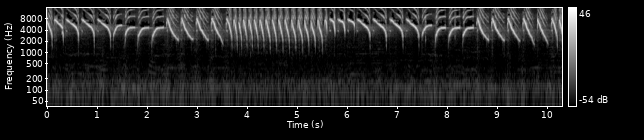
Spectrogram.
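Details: Singing canary, recorded for stimulating canaries to sing. High, clear whistled sweeps, each dropping steeply in pitch, are delivered in phrases. Slower swooping notes alternate with a long, very rapid run of repeated descending notes.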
